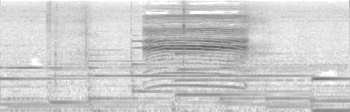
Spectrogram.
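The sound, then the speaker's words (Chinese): A silly sheep gives one drawn-out, wavering bleat, fairly faint against a quiet, tonal background. “On the way, she met a sheep, a silly sheep. 遇见了一只小羊，一只搞笑的小羊。”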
